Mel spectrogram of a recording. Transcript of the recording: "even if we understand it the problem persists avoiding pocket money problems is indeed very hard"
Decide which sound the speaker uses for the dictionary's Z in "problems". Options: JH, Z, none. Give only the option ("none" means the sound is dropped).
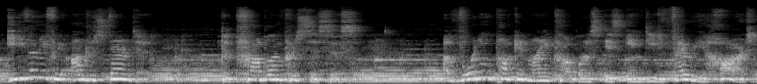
Z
